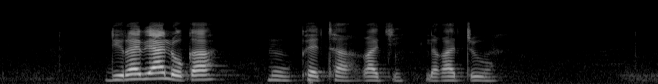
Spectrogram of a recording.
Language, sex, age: Northern Sotho, female, 23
